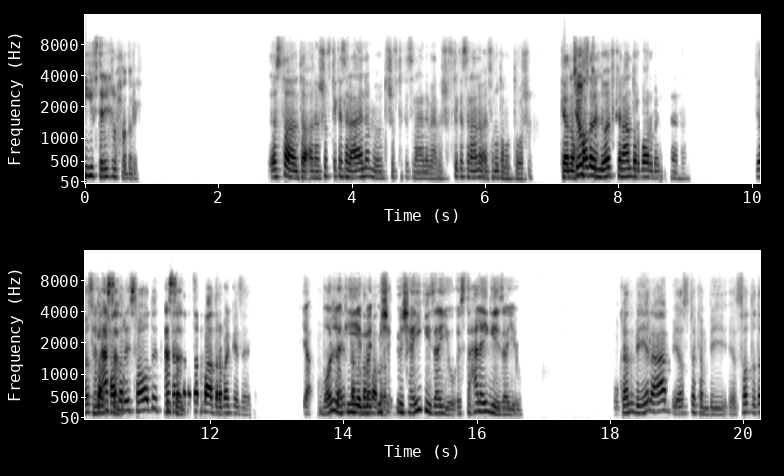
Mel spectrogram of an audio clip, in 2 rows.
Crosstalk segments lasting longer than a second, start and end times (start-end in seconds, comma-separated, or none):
13.6-15.0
